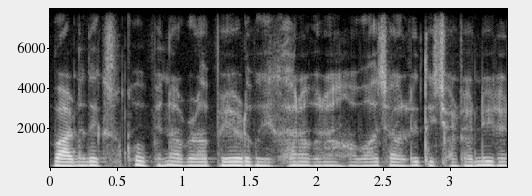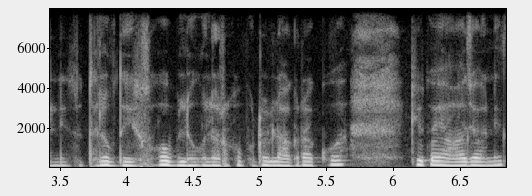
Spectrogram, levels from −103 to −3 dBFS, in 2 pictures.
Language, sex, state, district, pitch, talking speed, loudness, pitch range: Marwari, female, Rajasthan, Churu, 180 Hz, 80 wpm, -22 LUFS, 175-185 Hz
